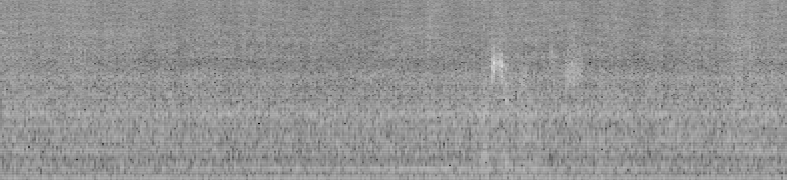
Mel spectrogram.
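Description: A large harvester engine drones steadily.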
